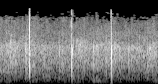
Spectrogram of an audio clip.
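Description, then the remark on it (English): An audience applauds the band at the end of a show: a dense, steady patter of many hands clapping, fairly soft overall, with three sharper individual claps popping out above the wash. No one speaks. “One more round of applause for our awesome band who did such a great job today.”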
